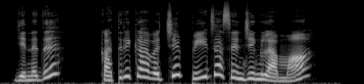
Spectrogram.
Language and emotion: Tamil, surprised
